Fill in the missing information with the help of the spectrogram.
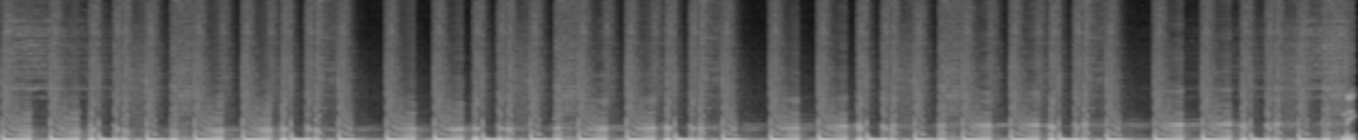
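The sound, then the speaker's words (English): A loud, dense electronic music drop pounds along with heavy, evenly spaced bass hits and blaring stadium-style horn stabs, packed with distorted noise from start to finish. “some noise with stadium horns.”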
